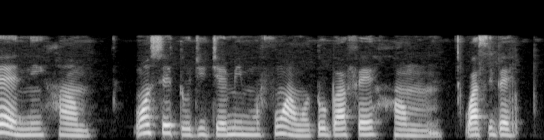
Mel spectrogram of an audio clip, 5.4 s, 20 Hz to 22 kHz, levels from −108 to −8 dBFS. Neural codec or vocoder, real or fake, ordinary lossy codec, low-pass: none; real; none; none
